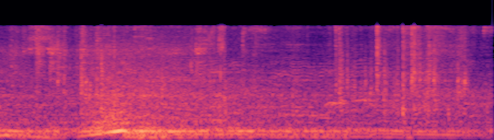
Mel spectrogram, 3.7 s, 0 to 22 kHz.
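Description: A 2005 Bentley Continental GT with a 6.0 engine gives a quick deep blip, a short low surge that swells and settles back into a rumbling idle, heard close.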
